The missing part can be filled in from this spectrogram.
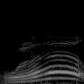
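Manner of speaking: high, drawn-out mock astonishment; playful whoa. Dad plays blown away for his little one, high mock whoa. Dad's playful reaction to child blowing.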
